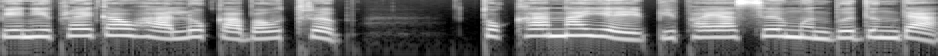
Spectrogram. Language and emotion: Bodo, neutral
